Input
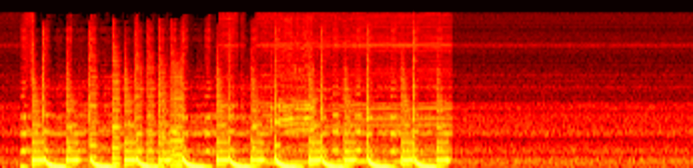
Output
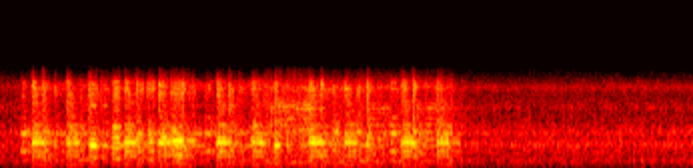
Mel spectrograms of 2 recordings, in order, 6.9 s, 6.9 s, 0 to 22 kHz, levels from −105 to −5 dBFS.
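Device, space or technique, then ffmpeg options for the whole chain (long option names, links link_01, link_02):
telephone: -filter_complex "[0:a]asplit=3[link_01][link_02][link_03];[link_01]afade=type=out:start_time=0.64:duration=0.02[link_04];[link_02]bandreject=frequency=660:width=12,afade=type=in:start_time=0.64:duration=0.02,afade=type=out:start_time=1.24:duration=0.02[link_05];[link_03]afade=type=in:start_time=1.24:duration=0.02[link_06];[link_04][link_05][link_06]amix=inputs=3:normalize=0,afftfilt=real='re*lt(hypot(re,im),0.251)':imag='im*lt(hypot(re,im),0.251)':win_size=1024:overlap=0.75,highpass=360,lowpass=3100,superequalizer=7b=0.562:8b=3.16:10b=0.355:12b=3.16:13b=0.631,aecho=1:1:113:0.251,volume=-4.5dB" -ar 8000 -c:a libopencore_amrnb -b:a 5150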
